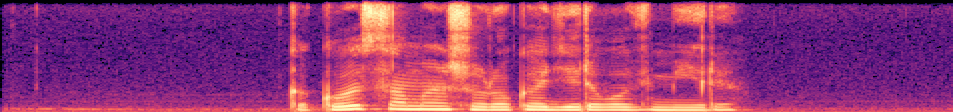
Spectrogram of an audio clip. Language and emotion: Russian, neutral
